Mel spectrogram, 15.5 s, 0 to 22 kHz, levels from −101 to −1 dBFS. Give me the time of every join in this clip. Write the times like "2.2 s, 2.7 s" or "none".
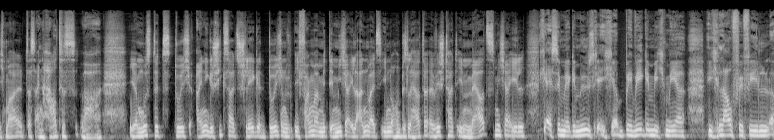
10.7 s, 11.9 s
